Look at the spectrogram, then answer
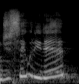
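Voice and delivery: high-pitched mock accusation; imitated high, incredulous telling-on; mock tattling accuser. Imitates Satan tattling to God.

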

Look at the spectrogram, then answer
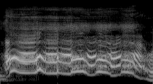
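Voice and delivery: long, high, loud scream; drawn-out comic shriek of falling; mock falling scream. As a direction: pretend you're plummeting off a cliff, screaming all the way down. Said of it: "also learn loud noises".

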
